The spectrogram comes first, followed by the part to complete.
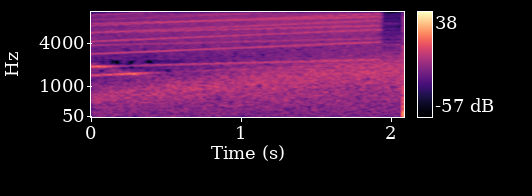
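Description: A synthesized riser in the music: a buzzy tone climbing slowly in pitch under a swelling hiss, cutting off suddenly just before the end.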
